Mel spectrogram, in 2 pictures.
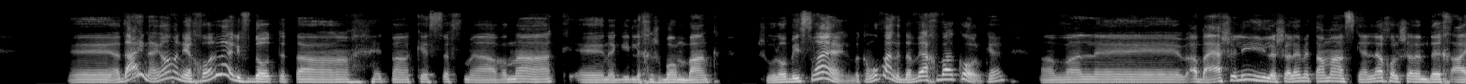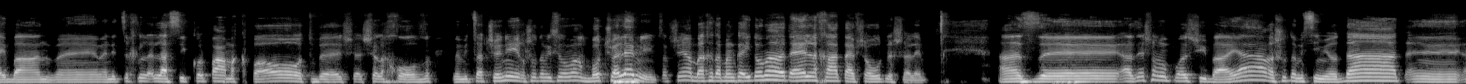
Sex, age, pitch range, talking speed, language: male, 30-49, 120-175 Hz, 150 wpm, Hebrew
